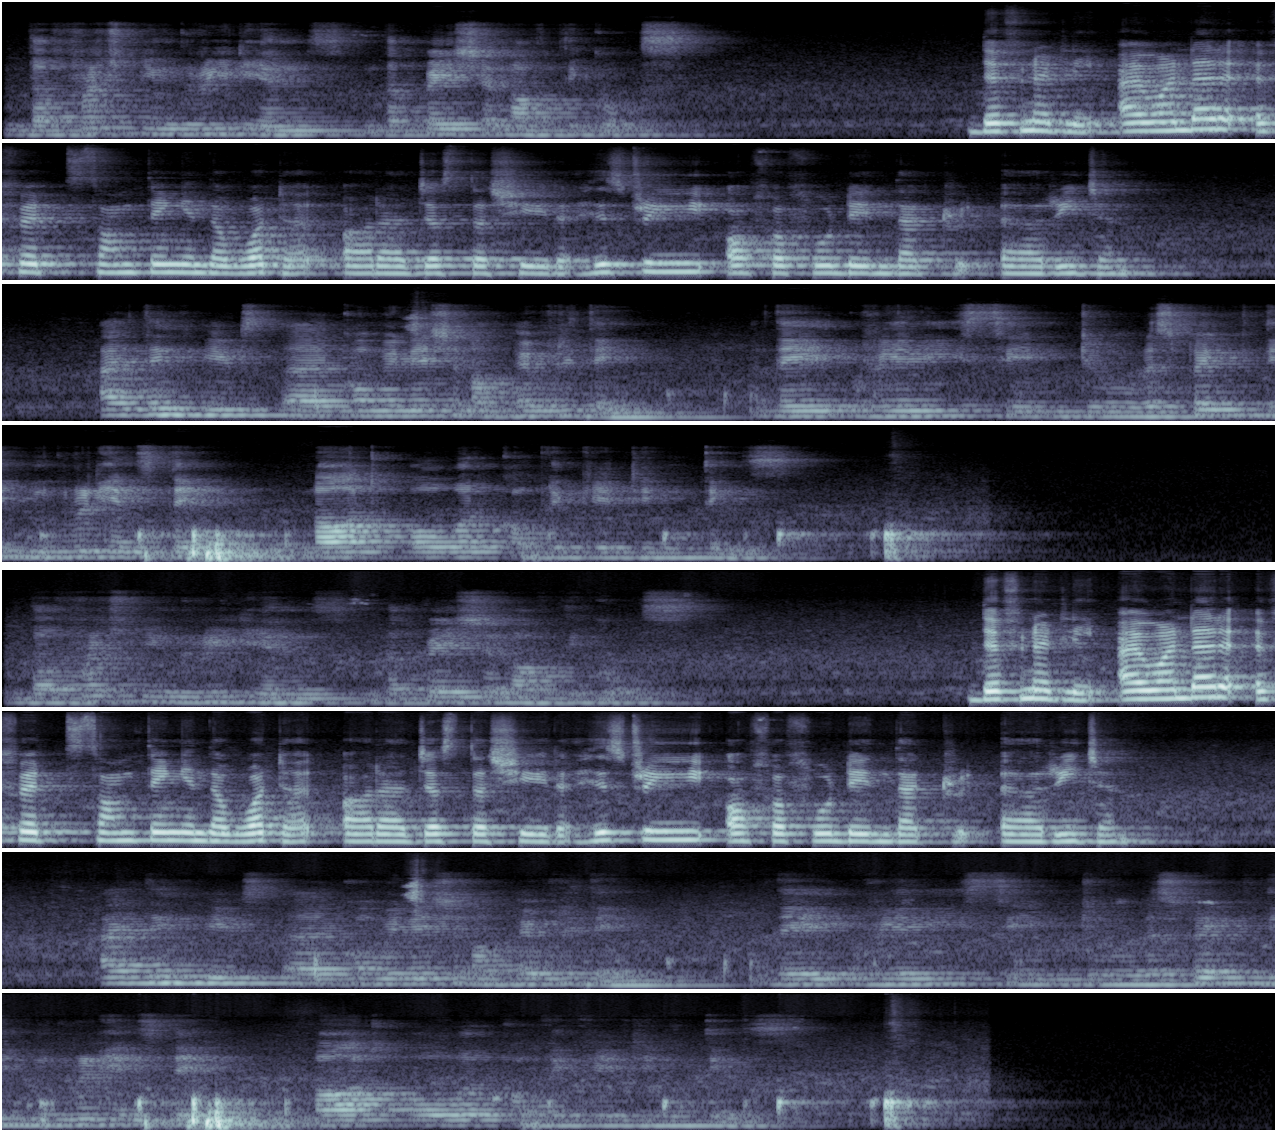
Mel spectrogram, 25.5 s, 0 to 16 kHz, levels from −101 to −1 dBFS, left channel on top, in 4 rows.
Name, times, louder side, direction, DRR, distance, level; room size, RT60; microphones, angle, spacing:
voice 1, 0.0-3.4 13.2-16.1 16.5-20.2 20.6-23.0, left 1 dB, 80° left, 1.8 m, -38 dB
voice 2, 4.8-12.0 20.1-20.2 23.5-23.6, right 4 dB, 40° right, 0.4 m, -23 dB
11.0 x 5.7 x 6.9 m
head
